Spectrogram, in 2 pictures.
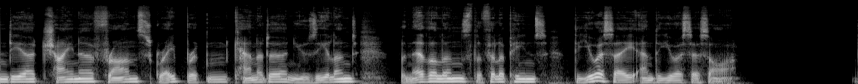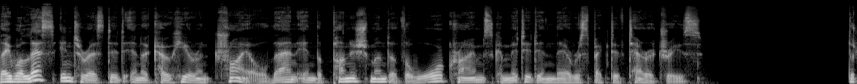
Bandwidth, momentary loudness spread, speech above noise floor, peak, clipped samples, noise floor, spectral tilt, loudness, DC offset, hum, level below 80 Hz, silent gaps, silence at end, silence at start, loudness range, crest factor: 16.5 kHz; 9 LU; over 72 dB; -2 dBFS; under 0.1%; under -90 dBFS; -6 dB/octave; -19 LUFS; under 0.1%; none; -42 dBFS; 7.61-8.50 s, 15.92-17.04 s; 0 s; 0 s; 4 LU; 18 dB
